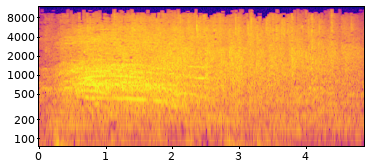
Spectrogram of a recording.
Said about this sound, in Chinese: 哎呀，这个掌声啊，是给您的。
